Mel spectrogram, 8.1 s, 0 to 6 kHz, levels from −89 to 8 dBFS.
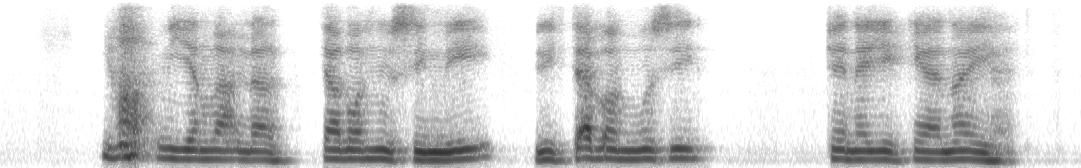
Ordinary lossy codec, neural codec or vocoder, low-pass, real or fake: Opus, 32 kbps; codec, 16 kHz, 0.5 kbps, FunCodec, trained on Chinese and English, 25 frames a second; 5.4 kHz; fake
